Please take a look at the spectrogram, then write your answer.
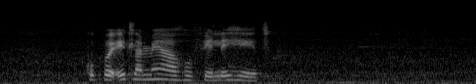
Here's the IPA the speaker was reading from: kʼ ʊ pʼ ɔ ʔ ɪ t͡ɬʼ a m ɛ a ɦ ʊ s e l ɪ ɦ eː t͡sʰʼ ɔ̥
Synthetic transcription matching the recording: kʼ ʊ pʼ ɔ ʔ ɪ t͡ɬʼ a m ɛ a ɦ ʊ f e l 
